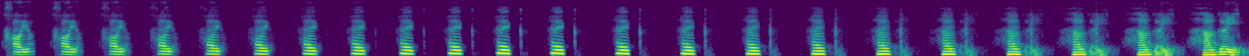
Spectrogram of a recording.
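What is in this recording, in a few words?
Proto-Indo-European h2ouio to Pashto hagey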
